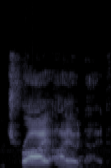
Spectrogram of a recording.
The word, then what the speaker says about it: triiodide: going to be triiodide the double I is allowed and we say it like it's hyphenated triiodide the next one n204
